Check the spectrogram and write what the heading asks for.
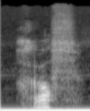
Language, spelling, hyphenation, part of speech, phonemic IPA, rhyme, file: Dutch, grof, grof, adjective, /ɣrɔf/, -ɔf, Nl-grof.ogg
- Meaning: 1. rough, coarse 2. rude, very blunt 3. extreme, gross, grave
